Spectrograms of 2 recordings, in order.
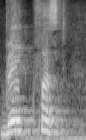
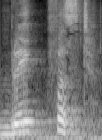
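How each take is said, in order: First: It is said as one word starting 'breck'. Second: It is said as 'brake' plus 'fast'. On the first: The speaker calls it right. "இதனுடைய உச்சரிப்பு பிரேக்ஃபாஸ்ட்" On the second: The speaker calls it wrong. "இது பிரேக்ஃபாஸ்ட்னு சொல்லிடக்கூடாதுங்க"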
